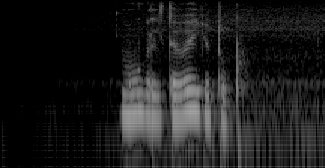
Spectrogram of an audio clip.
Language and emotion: Russian, neutral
